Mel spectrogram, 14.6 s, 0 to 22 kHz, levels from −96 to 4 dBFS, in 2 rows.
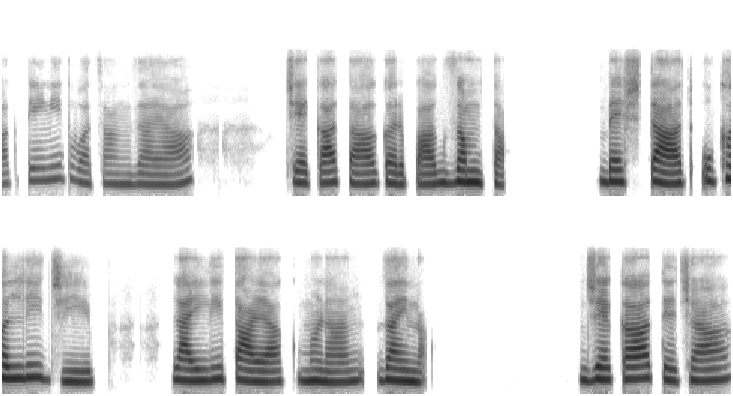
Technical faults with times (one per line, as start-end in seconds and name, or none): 0.25-4.46 automatic gain rising
2.18-2.43 overlapping chunks
5.43-5.68 overlapping chunks
8.68-8.93 overlapping chunks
